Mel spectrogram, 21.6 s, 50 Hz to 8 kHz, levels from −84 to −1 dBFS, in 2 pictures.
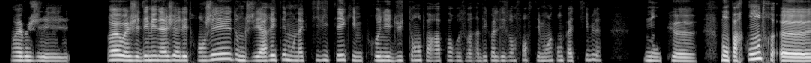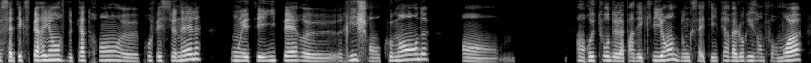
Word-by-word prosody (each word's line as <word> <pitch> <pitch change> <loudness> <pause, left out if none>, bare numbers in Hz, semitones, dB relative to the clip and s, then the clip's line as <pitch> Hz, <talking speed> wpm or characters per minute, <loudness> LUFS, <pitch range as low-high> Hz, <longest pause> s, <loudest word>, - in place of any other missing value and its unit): Ouais, 190 0 0
ouais 190 0 0
j'ai 170 -2 -5 0.5
ouais, 215 +1 +6
ouais 205 -2 +6
j'ai 190 -1 -1
déménagé 200 +1 +2
à - - +1
l'étranger, 205 +6 0
donc 210 -4 -3
j'ai 180 +2 -4
arrêté 215 +5 +1
mon 205 -3 -4
activité 210 +2 -5
qui 200 -2 -10
me 180 - -10
prenait 190 +1 -4
du 185 +3 -10
temps 205 +1 -9
par 185 -3 -12
rapport 175 +2 -12
aux 180 -1 -17
horaires 170 0 -15
d'école 185 +1 -11
des 180 0 -12
enfants, 180 0 -14
c'était 190 - -18
moins 180 +2 -10
compatible. 195 +3 -11 0.6
Donc, 180 -2 -5 0.2
heu, 165 -2 0 0.3
bon, 205 -2 +6
par 185 -1 +1
contre, 245 -3 +4
heu, 165 -1 +9
cette 170 0 0
expérience 210 +1 +4
de 160 - -8
4 195 +3 -3
ans, 200 -1 -1
heu, 160 -2 -4
professionnelle 190 - 0 0.4
ont 190 0 -3
été 175 0 0
hyper, 195 +2 0
heu, 155 -2 -4
riches 210 +4 +1
en 155 -1 -9
commandes, 220 +8 +1 0.5
en, 145 -4 -6
mmh, - - -28 0.9
en 170 - -4
retour 185 +3 0
de 175 - 0
la 165 -1 +2
part 170 - -7
des 165 0 -2
clients, 200 +8 0
donc 170 -5 -5
ça - - -10
a - - -1
été - - -12
hyper 190 +4 -7
valorisant 175 0 -3
pour 165 -1 -16
moi. 195 +7 +4
185 Hz, 185 wpm, -19 LUFS, 170-205 Hz, 0.9 s, heu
